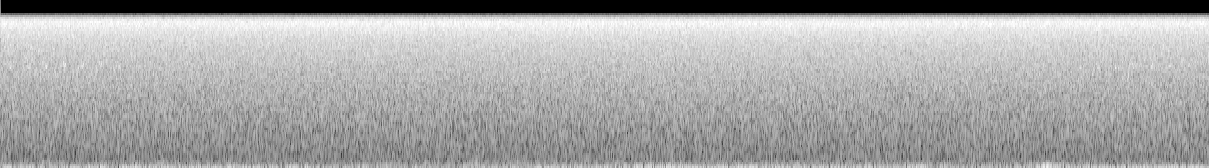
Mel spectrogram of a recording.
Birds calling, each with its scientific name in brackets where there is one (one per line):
Hawaii Amakihi (Chlorodrepanis virens)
